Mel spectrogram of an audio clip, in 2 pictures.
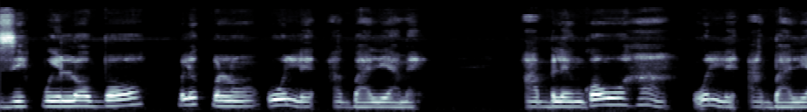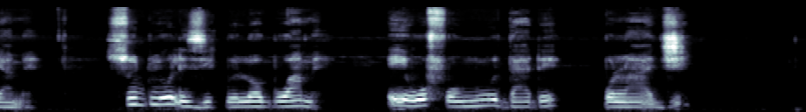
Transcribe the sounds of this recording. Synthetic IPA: zi˨k͡pe˨lɔ˨bɔ˨˦ | k͡ple˦k͡plɔ̃˦wo˦le˨ | a˨ɡ͡ba˨li˨a˨me˨ | a˨ble˨ŋ˦ɡɔ˦wo˦ɦã˦ | wʔo̰˦le˨a˨ɡ͡ba˨li˨a˨mḛ˨ | su˦ɖu˦i˦wo˦le˨zi˨k͡pe˨lɔ˨bɔ˦a˦me˨ | e˦je˦wo˦fɔ˨nũ˦wo˦d̪a˨ɖe˦ | k͡plɔ̃˨a̰˨d͡ʑi˦

